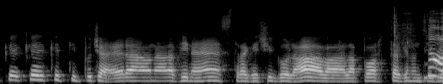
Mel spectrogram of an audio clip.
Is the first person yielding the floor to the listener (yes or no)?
yes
